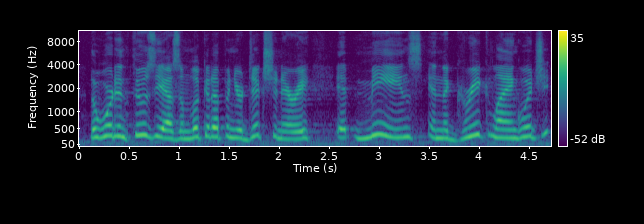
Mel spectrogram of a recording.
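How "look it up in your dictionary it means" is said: usual speaking voice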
